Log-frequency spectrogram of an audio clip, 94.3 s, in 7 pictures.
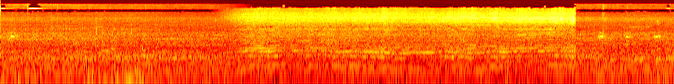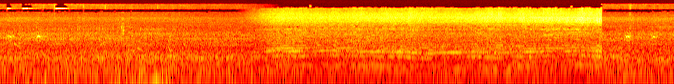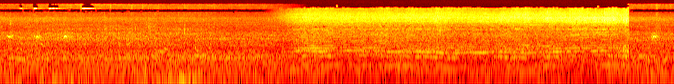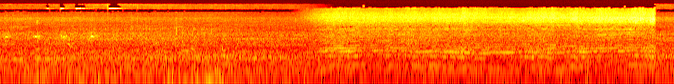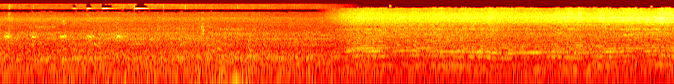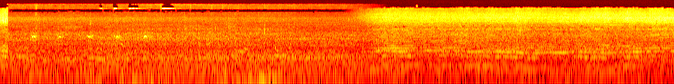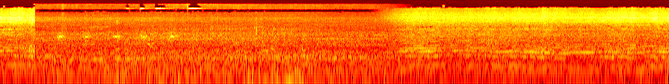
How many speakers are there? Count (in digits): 0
